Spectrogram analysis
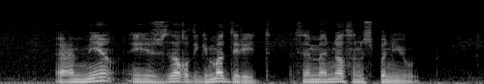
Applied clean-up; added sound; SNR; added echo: none; none; none; none.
